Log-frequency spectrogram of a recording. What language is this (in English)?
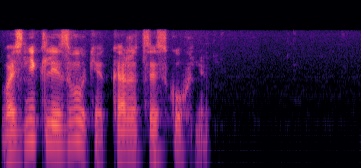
Russian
